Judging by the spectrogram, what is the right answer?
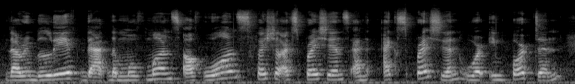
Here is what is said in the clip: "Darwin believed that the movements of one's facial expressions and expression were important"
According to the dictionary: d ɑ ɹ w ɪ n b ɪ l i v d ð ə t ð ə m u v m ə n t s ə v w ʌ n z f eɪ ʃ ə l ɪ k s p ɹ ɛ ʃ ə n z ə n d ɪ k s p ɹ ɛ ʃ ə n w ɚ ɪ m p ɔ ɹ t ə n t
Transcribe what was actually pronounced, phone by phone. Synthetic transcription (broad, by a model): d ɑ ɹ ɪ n b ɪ l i f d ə t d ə m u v m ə n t s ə f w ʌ n s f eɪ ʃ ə l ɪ k s p ɹ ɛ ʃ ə n s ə n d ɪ k s p ɹ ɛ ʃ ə n w ɚ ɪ m p ɔ ɹ t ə n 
